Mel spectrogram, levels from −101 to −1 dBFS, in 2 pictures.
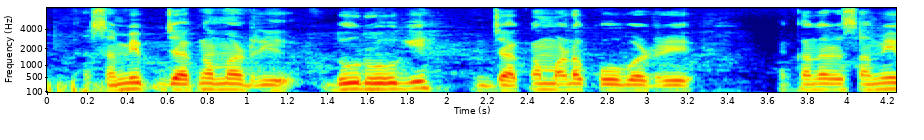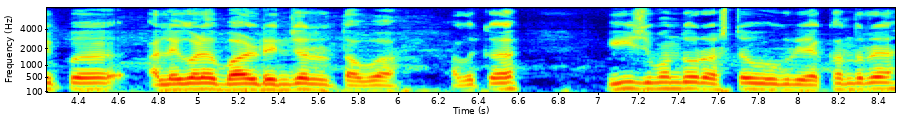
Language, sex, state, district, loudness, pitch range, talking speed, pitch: Kannada, male, Karnataka, Dharwad, -23 LUFS, 140-160 Hz, 140 wpm, 150 Hz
